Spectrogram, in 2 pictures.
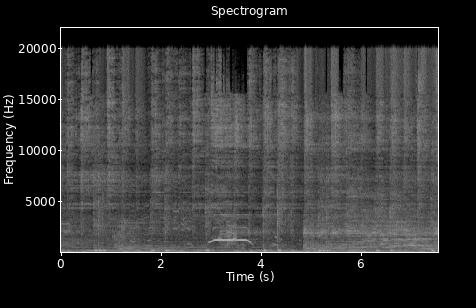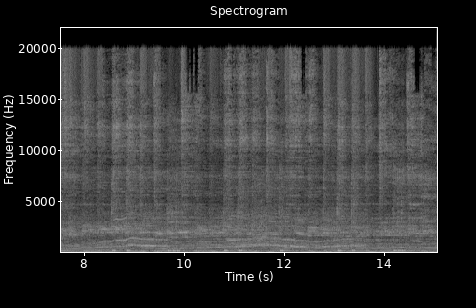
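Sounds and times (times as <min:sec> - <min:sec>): bass guitar: 0:00.0 - 0:15.0
drums: 0:00.0 - 0:15.0
electric guitar: 0:04.8 - 0:15.0
person singing: 0:05.6 - 0:15.0.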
